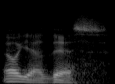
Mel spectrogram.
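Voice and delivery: slow, low resigned drawl; weary resignation. Retold or imitated. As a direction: drag it out, unimpressed. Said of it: "it's like".

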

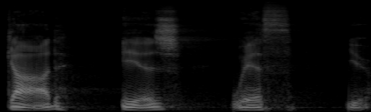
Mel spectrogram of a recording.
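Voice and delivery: low, soft, one word at a time; solemn reminder. Real, not acted. Preacher reminds the congregation of God's presence, solemn and slow. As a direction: set each word down quietly, with a pause after it.

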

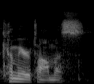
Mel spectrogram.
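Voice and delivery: soft, gentle call to a friend; softly coaxing Thomas closer; Jesus calling doubting Thomas to him, tender and soft; tender and hushed. Retold or imitated. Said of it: "Because Jesus loved him enough".

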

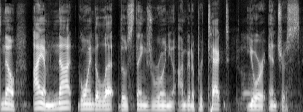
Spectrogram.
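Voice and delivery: soothe, don't preach; gentle voice of God comforting; reassuring God voice. Acted. God answering fearful thoughts.

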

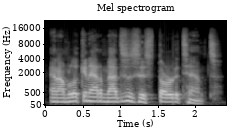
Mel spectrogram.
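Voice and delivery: normal talking voice

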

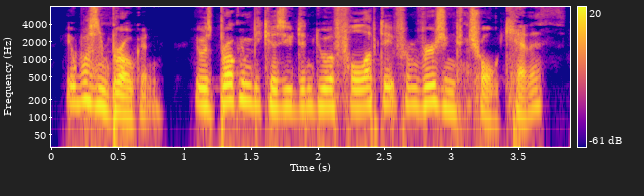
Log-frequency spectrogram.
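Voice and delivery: loud, heated comeback; fired-back retort. A narrator's reading. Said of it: "Todd fired back".

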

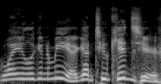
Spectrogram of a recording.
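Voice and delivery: high-pitched mock protest; mock indignation. Mocks the woman's quote.

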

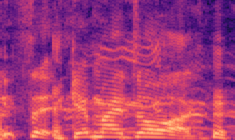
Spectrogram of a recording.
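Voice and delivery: bossy Jersey diva barking an order; Jersey accent. Pretend. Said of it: "we give her a Jersey voice".

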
